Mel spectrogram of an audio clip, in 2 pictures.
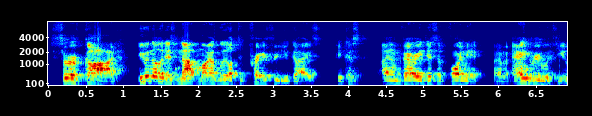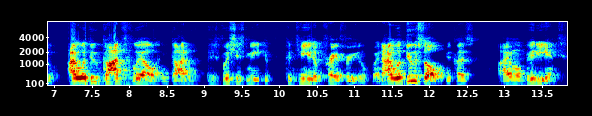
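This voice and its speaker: A man's voice: medium pitch, close to an everyday voice. A man playing a stern prophet who scolds his people, preaching in a casual, modern way full of slang. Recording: echoey room.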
